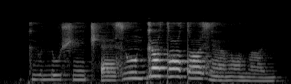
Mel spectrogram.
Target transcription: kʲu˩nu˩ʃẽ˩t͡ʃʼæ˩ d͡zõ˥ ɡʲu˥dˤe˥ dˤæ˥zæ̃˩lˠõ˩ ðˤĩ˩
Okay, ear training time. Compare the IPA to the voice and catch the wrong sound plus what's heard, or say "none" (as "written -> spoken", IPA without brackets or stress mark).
d͡z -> z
